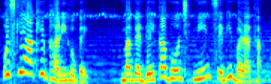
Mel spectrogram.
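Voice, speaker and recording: A woman narrating a cartoon moral story in an expressive storytelling manner. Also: on the high side, moderate pace, soft background music.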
